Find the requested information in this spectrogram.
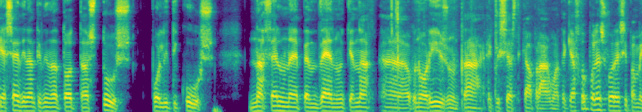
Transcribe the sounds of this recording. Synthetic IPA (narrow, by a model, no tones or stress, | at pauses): eseðinɐnt̪iðinɐt̪o̞t̪i̥t̪ɐst̪us | po̞lit̪ikus | nɐθe̞lunːɐe̞pe̞ɱve̞nunce̞nɐɣno̞ɾizunt̪ɐe̞klisiɐst̪i̥kɐpɾɐɣmɐt̪ɐceɐft̪o̞po̞le̞sfo̞ɾe̞sipɐme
